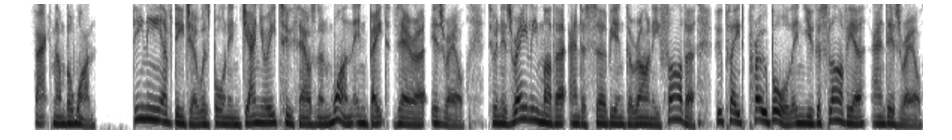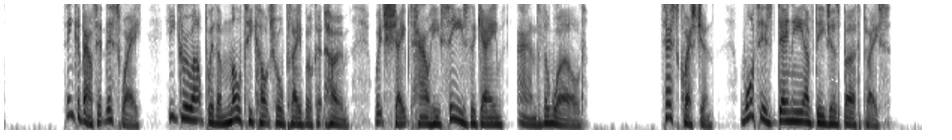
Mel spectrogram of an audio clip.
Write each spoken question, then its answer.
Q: What is Denny Avdija's birthplace?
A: Correct answer, Beit Zera, Israel.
